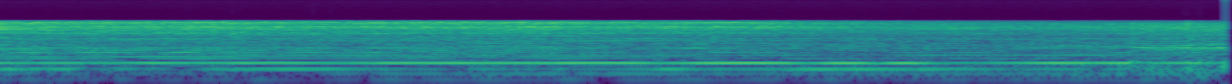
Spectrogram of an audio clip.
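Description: Distorted electric guitars of a live thrash metal band holding one long, loud, sustained chord, which changes shortly before the end.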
